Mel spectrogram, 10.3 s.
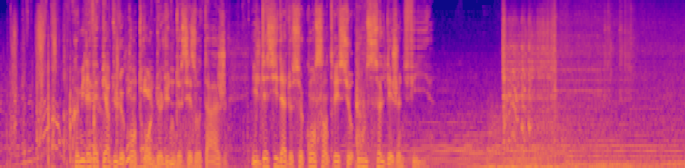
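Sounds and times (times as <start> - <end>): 
speech: 0.2 - 6.6
car engine starting: 7.4 - 10.2.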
